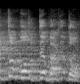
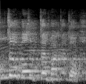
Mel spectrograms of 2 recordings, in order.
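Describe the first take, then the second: No difference in how they are said.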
